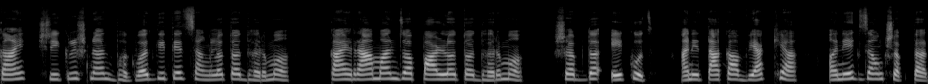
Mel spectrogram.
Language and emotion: Goan Konkani, neutral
